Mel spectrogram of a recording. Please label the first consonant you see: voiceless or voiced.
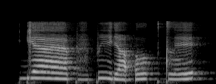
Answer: voiced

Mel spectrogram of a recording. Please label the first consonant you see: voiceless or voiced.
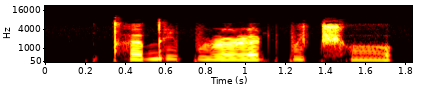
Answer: voiceless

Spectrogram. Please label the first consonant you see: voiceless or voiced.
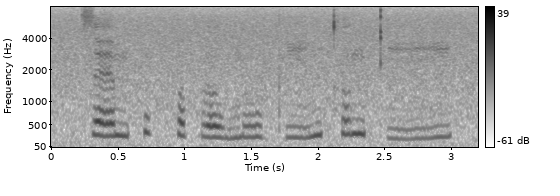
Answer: voiceless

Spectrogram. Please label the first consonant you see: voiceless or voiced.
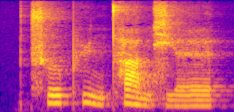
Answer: voiceless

